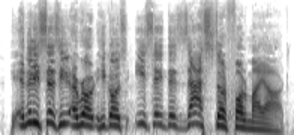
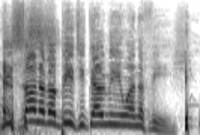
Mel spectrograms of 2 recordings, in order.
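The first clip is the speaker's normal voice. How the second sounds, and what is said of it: Imitating Luca's accented broken English. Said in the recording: “Luca, in his amazing accent”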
